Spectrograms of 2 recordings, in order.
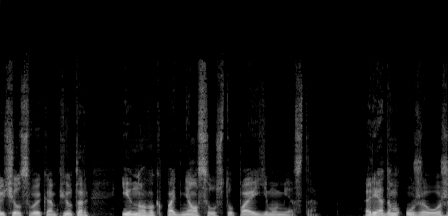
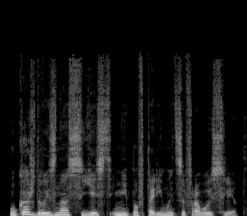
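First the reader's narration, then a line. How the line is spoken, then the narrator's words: Sighing. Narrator (Russian): Мэй вздохнула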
